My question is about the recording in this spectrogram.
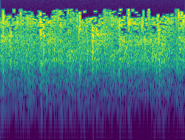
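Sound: audience applause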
